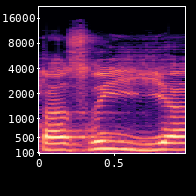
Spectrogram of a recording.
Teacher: یا کی تنوین ہے، جب وقف کریں گے تو یہ الف میں بدل جائے گی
